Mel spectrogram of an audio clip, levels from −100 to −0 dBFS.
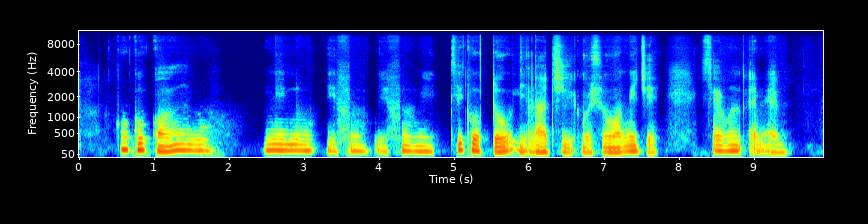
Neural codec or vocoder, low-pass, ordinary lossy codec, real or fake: codec, 44.1 kHz, 2.6 kbps, DAC; 9.9 kHz; AAC, 64 kbps; fake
